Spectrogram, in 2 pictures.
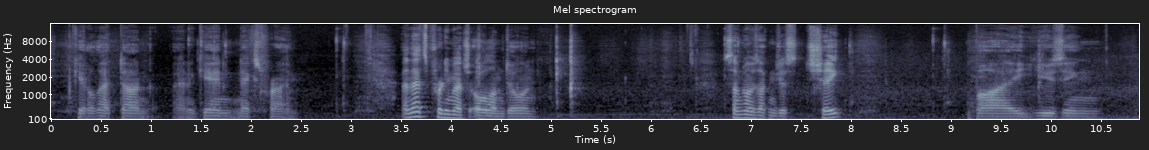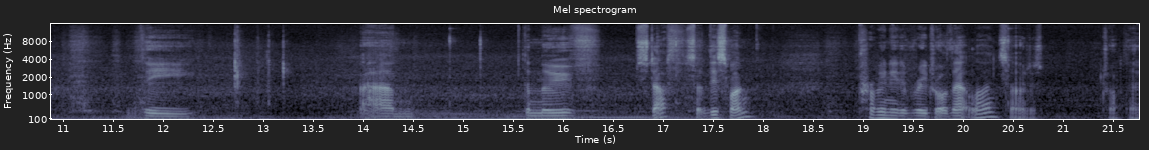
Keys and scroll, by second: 4.6 Right, 5.1 Down, 13.0 Left.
